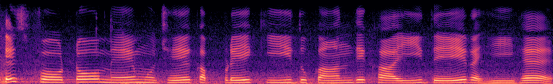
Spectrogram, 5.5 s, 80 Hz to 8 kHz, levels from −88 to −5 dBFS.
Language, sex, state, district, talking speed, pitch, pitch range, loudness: Hindi, female, Madhya Pradesh, Katni, 120 wpm, 235 Hz, 220-245 Hz, -18 LUFS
